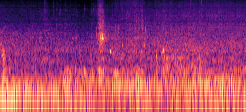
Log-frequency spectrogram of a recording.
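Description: Water swirls and gurgles as a toilet flushes.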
